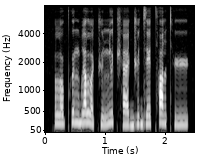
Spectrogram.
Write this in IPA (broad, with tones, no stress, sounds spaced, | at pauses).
lˠ u˧ pʰ ɯ˦ n b i˦ lˠ y˨ t͡ʃ u˨ ɲ ɯ˦ t͡ʃʰ æ˨ d͡ʒ y˧ d͡z e˦ tʰ ɑ˦ n tʰ y˧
